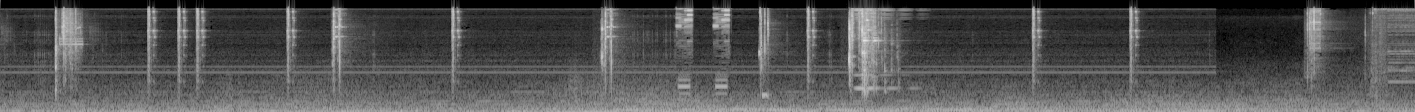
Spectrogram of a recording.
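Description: Short electronic clicks sound as a menu is browsed.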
